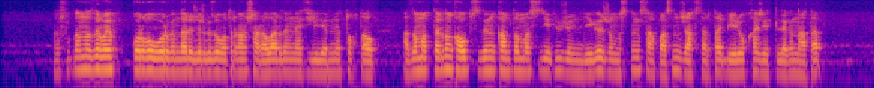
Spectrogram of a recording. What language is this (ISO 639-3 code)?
kaz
